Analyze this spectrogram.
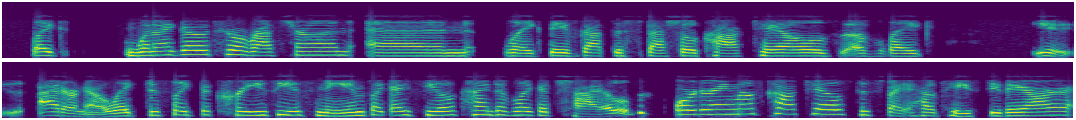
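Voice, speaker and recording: Moderate pace and ordinary pitch variation in a woman's medium-pitched, normal speaking voice. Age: 30s. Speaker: caller leaving a voicemail. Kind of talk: voicemail message.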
